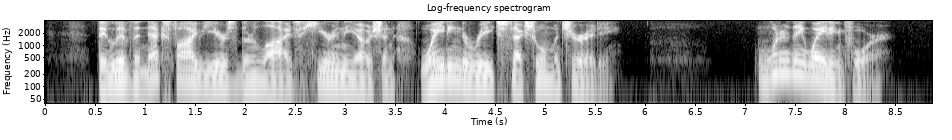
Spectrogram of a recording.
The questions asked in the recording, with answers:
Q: What are they waiting for?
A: They are waiting to reach sexual maturity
